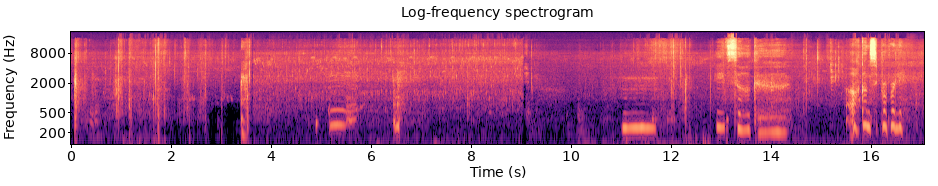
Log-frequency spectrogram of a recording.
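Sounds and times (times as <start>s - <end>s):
water trickling: 2.4s - 9.3s.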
